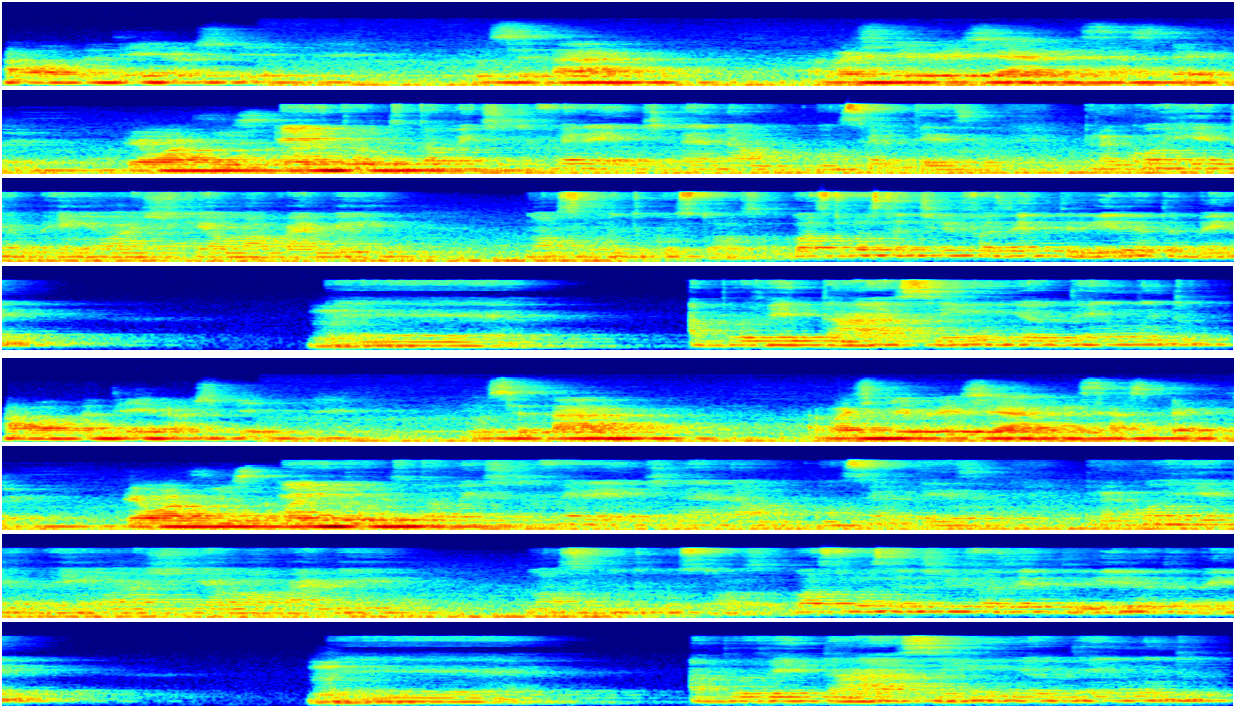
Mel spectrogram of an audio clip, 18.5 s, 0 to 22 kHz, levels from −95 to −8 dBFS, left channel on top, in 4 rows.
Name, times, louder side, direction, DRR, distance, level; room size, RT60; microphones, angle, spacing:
voice 1, 0.0-1.3 1.7-2.4 3.0-4.8 5.1-6.3 15.0-15.3, right 2 dB, 40° right, 1 dB, 0.6 m, -20 dB
sound 1, 0.9-11.5, equal, 15° left, 0.9 m, -35 dB
voice 2, 5.6-10.8 11.2-14.0 15.1-15.9 16.4-18.3, left 1 dB, 50° left, -1 dB, 0.8 m, -28 dB
4.1 x 3.5 x 3.7 m, 1.3 s
head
